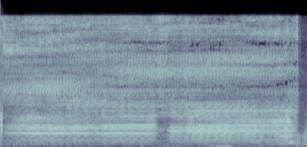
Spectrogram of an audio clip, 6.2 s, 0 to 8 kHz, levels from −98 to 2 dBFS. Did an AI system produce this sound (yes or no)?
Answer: no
